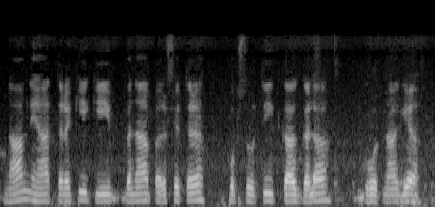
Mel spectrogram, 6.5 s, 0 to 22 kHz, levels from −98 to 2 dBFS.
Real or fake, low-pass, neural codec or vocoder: fake; 10.8 kHz; vocoder, 44.1 kHz, 128 mel bands every 256 samples, BigVGAN v2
